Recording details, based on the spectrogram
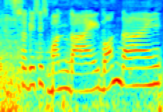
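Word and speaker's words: Bondi: Bondai is it my pronunciation is right? Bonday. Bondai. Hindi kasi maar daw. Maar daw yung ano wording. Bondai. Bundai ready to die. How you tita? Parang Bunday po day.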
